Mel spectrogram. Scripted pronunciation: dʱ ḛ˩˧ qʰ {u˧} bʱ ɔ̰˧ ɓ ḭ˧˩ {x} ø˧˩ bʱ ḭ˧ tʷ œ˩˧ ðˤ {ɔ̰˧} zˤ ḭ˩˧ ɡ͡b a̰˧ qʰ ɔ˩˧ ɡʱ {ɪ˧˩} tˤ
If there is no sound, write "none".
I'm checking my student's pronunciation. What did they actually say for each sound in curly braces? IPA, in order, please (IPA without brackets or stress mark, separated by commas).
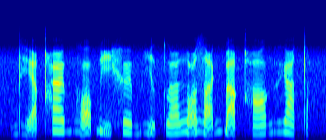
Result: ø˧, x, o̰˧, y˧˩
